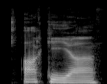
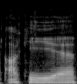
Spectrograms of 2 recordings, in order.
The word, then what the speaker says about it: 空き家: 他の I've been pronouncing this Akiya, but now this is like own reading form. Huh? Hmm. Kuke. It is not that. Akiya is the pronunciation. I think I was saying akiye, but that sounds similar.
